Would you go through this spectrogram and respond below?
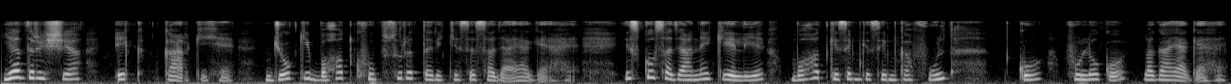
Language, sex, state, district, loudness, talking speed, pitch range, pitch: Maithili, female, Bihar, Darbhanga, -22 LUFS, 140 wpm, 210-260 Hz, 230 Hz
